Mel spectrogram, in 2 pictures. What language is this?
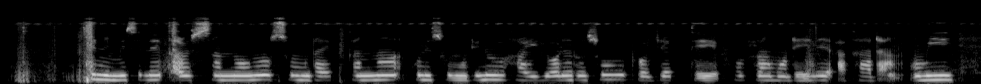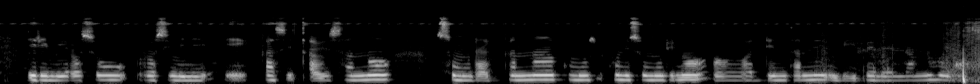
Sidamo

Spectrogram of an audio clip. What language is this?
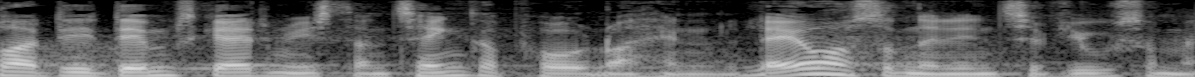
Danish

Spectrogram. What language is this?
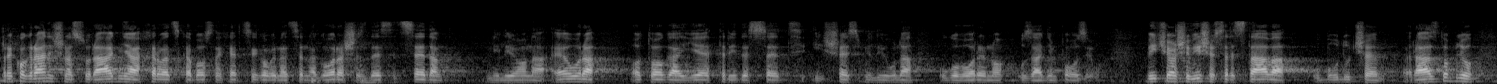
Croatian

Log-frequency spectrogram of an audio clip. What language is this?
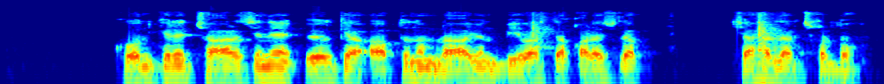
Uyghur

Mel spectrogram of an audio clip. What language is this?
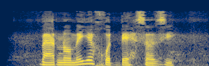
Persian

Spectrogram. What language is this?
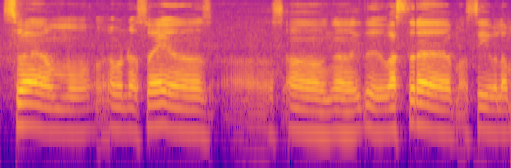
Sanskrit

